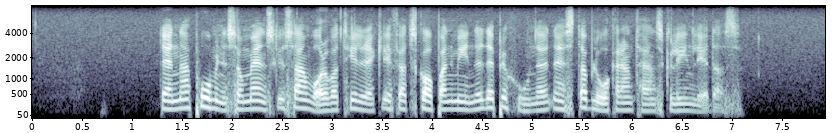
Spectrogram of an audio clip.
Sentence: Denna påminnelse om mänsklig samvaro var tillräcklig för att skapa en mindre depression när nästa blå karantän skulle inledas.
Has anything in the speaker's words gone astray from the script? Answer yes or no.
no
